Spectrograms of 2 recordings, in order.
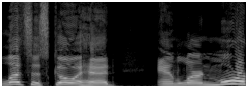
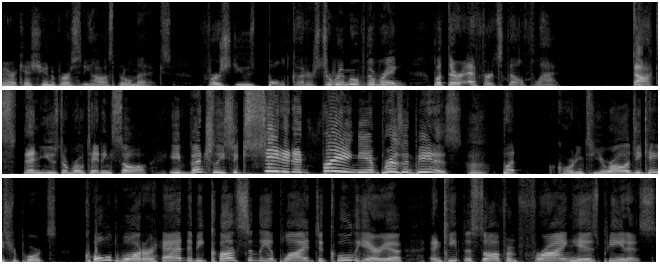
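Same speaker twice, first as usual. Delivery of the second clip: big, dramatic movie-trailer narrator voice; 4 dB quieter than usual. Reading a news report aloud for drama, in the movie voice. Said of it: "I need to do this in like the movie voice".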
